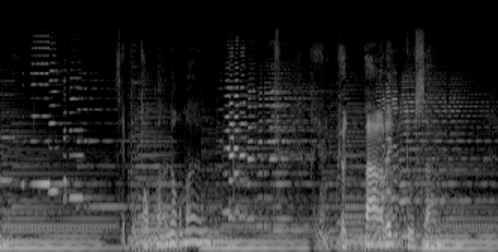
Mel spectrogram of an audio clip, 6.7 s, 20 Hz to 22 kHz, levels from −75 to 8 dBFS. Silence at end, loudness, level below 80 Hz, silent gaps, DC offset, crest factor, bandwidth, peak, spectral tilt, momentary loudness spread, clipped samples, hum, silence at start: 0 s; -25 LUFS; -44 dBFS; none; under 0.1%; 20 dB; 13.5 kHz; -4 dBFS; -6 dB/octave; 11 LU; under 0.1%; none; 0 s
